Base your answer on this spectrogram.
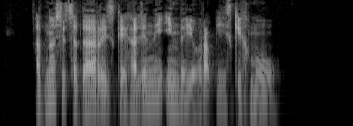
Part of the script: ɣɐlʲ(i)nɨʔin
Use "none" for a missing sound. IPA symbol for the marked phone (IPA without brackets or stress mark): i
